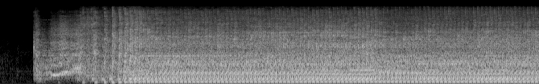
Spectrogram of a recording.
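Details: Murray 14.5hp 42-inch lawn tractor, Briggs & Stratton single-cylinder OHV, after fixing a bad ground. Catches at once, settles into a steady even beat, no stumbling or misfire; starts, charges, drives and shuts off properly; normal running.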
